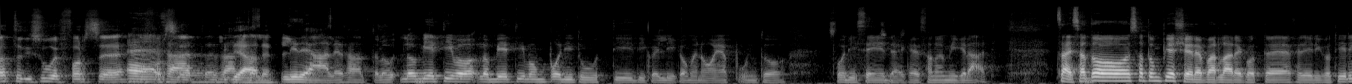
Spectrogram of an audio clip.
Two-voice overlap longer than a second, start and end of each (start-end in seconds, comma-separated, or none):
1.2-2.8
